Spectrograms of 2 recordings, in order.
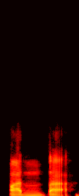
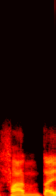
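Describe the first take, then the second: First: The word begins with a stopped p sound. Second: The word begins with a flowing f sound.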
